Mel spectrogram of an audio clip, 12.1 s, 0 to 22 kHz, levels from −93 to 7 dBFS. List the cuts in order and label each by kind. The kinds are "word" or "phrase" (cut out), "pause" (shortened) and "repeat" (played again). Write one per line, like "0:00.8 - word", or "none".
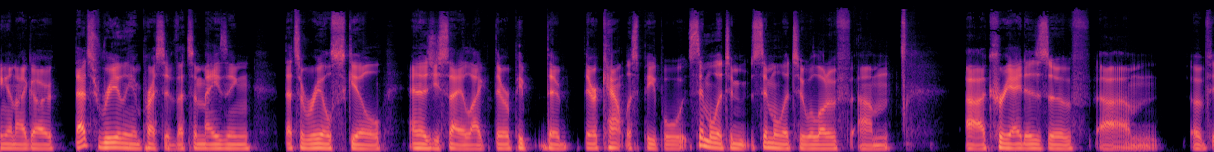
0:05.8 - pause

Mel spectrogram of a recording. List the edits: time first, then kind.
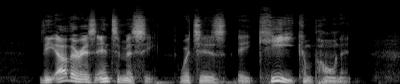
0:01.7 - pause

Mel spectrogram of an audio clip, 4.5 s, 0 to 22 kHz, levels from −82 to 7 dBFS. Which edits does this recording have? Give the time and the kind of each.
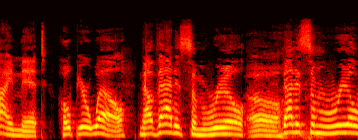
none

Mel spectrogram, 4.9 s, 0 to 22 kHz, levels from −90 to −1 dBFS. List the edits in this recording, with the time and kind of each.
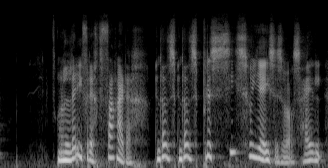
0:02.3 - pause
0:02.7 - repeat

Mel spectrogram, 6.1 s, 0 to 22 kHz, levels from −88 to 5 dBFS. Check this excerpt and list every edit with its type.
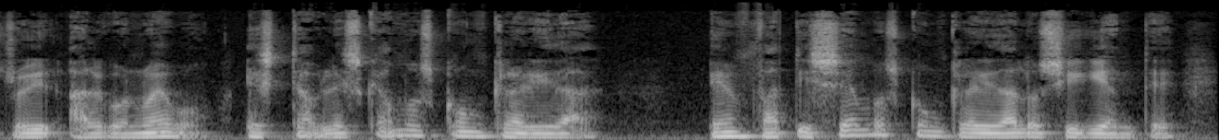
0:01.2 - pause

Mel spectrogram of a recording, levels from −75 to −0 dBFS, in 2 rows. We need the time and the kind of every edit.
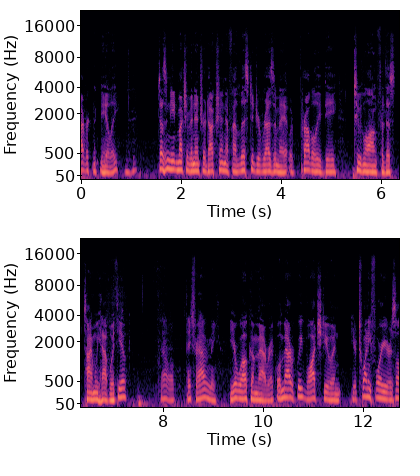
none

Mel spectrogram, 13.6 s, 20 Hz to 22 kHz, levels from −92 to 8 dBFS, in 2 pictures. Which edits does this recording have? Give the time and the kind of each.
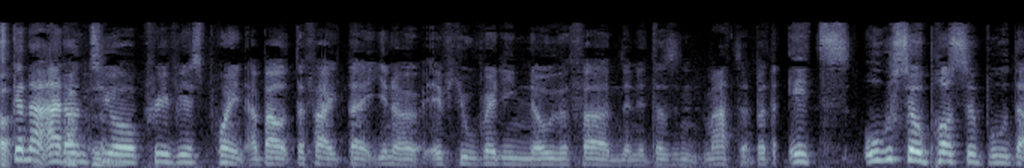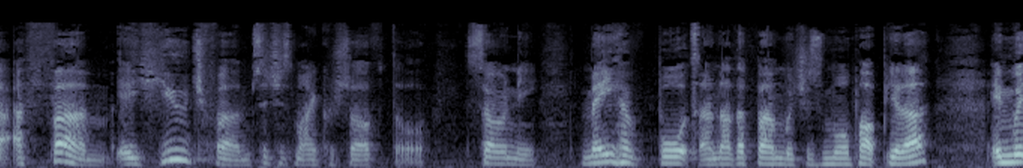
0:02.8 - word
0:04.7 - word
0:05.1 - word
0:07.6 - word

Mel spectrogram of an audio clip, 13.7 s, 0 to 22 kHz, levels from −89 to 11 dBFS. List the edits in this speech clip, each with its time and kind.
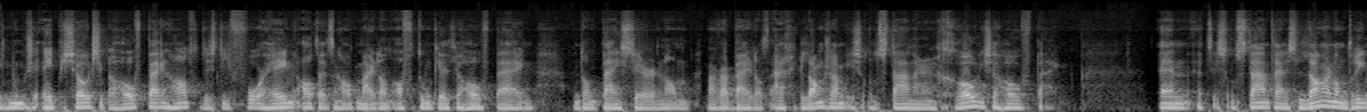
0:01.1 - word
0:03.3 - word
0:07.0 - pause

